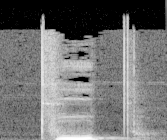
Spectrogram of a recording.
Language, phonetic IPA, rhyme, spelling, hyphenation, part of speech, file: Ukrainian, [pup], -up, пуп, пуп, noun, Uk-пуп.ogg
- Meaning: belly button, navel, umbilicus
